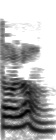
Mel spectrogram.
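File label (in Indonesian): "tolong", Indonesian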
